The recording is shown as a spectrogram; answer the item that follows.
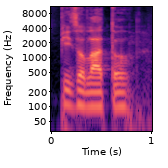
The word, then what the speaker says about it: Pizzolatto: How do you say this name? You're Italian. – Pizzolatto. – Oh. That's what I was going to say, too.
